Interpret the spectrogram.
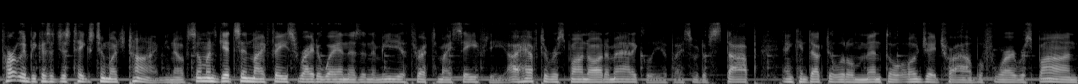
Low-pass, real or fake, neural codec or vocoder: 7.2 kHz; real; none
